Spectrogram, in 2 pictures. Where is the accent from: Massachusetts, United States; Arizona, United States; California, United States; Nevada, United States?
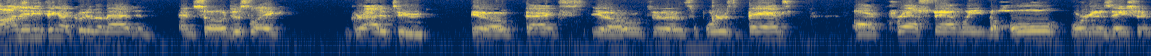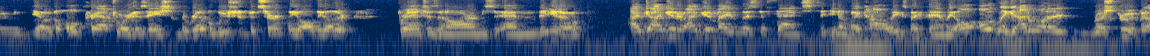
Massachusetts, United States; Boston; moved away as an adult; also born or lived in New Hampshire; I grew up in and around Boston, and then I've been back here, you know, for the last 22, 23 years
